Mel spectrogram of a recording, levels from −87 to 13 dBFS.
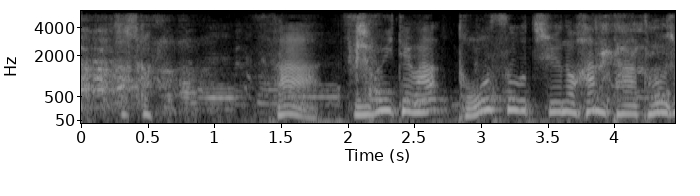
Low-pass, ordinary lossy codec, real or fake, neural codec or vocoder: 5.4 kHz; MP3, 48 kbps; fake; autoencoder, 48 kHz, 128 numbers a frame, DAC-VAE, trained on Japanese speech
